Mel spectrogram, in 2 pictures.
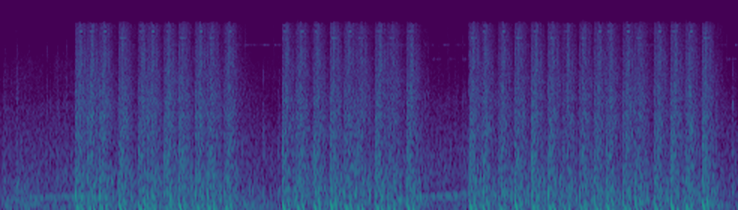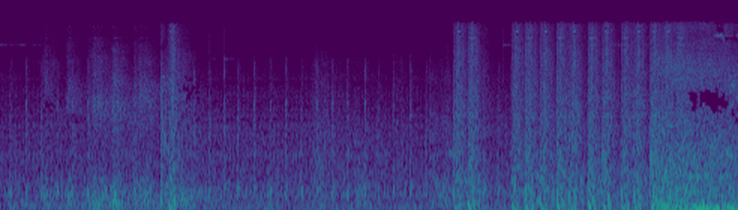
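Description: A pistol fires in rapid bursts of shots.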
